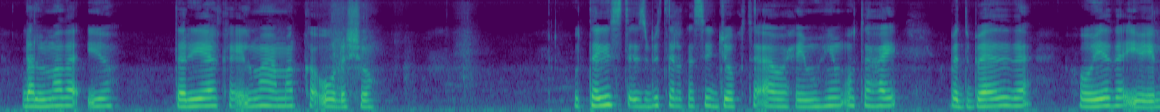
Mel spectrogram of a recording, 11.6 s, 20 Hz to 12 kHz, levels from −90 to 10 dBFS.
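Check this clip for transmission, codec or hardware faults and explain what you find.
No fault can be heard anywhere in this speech recording. There is nothing to report at any point, so no times or values apply.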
